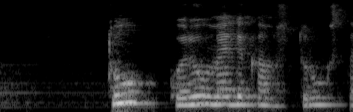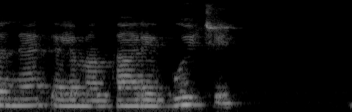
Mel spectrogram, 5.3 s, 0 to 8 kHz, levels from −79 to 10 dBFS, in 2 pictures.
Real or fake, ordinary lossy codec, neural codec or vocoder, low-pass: real; Opus, 16 kbps; none; 7.2 kHz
